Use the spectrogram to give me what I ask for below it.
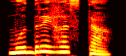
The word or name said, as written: ಮುದ್ರೆಹಸ್ತ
